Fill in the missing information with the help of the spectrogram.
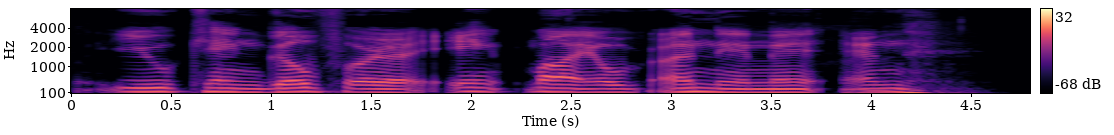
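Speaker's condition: Cerebral palsy; congenital, did not walk until age three, runs competitively, first Nike professional runner with cerebral palsy; wears Nike Pegasus Fly Ease shoes

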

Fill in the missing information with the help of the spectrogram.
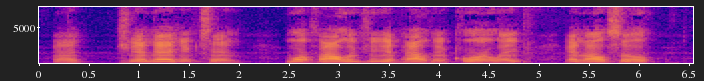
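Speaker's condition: Treacher Collins syndrome; tracheostomy

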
